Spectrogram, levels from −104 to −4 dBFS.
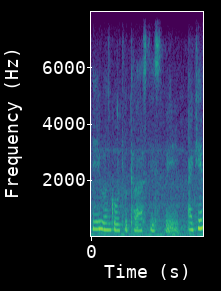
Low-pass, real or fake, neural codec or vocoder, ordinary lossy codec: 7.2 kHz; real; none; Opus, 32 kbps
